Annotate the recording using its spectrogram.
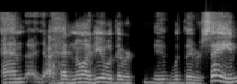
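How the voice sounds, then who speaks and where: At a moderate pace, a man talks in a high pitch. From Puerto Rico. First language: Spanish. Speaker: educator and author. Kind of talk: radio interview. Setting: video call.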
